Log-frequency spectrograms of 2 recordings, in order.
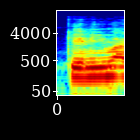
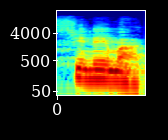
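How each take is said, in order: First: The word begins with a k sound. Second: The word begins with an s sound. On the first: The speaker calls it wrong. "इसको केनीमा नहीं पढ़ेंगे" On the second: The speaker calls it right. "इसको हम पढ़ेंगे सिनेमा"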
